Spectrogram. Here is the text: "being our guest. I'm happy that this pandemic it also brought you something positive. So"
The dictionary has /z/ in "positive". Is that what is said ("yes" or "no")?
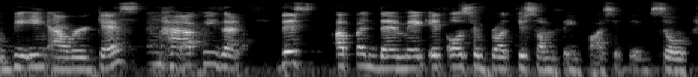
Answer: no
